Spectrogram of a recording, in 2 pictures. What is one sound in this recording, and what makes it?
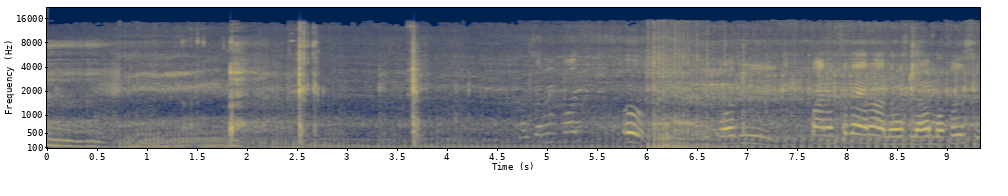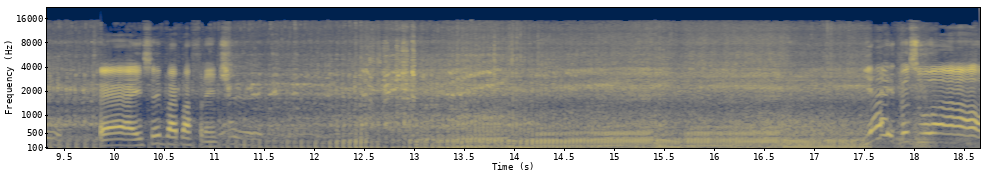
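A motorcycle engine runs and revs up close.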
